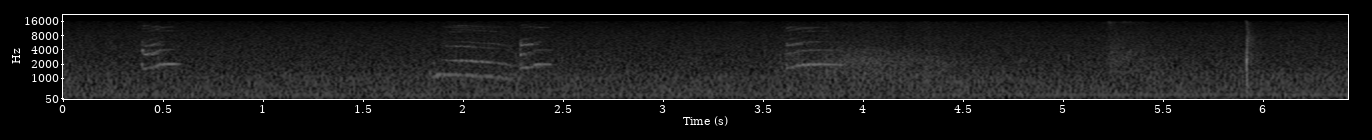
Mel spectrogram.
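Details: Kittens learning to walk: three high, thin mews, one doubled, each bending up then down, over a quiet hum, followed by a single sharp click.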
